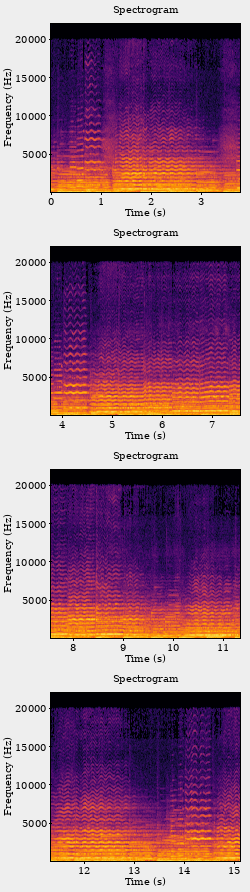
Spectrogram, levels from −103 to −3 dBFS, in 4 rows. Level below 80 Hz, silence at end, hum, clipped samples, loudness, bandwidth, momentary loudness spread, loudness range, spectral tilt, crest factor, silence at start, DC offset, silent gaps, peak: -28 dBFS; 0 s; none; under 0.1%; -17 LUFS; 10.5 kHz; 5 LU; 1 LU; -6 dB/octave; 12 dB; 0 s; under 0.1%; none; -4 dBFS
